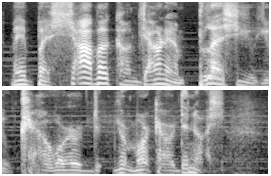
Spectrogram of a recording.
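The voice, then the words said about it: Silly put-on character voice. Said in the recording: “stupid voice”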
